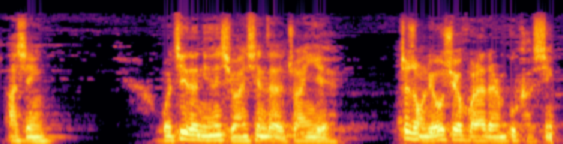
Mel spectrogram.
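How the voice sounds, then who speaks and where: A man portrays a police captain in a dramatized comic. His voice is on the low side and rough-edged, with a restrained, protective manner. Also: steady tone, fast talker. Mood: jealous. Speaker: police detective. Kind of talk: audio drama acting for an animated story.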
